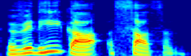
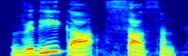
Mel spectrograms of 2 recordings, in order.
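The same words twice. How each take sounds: The two takes are said the same way.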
